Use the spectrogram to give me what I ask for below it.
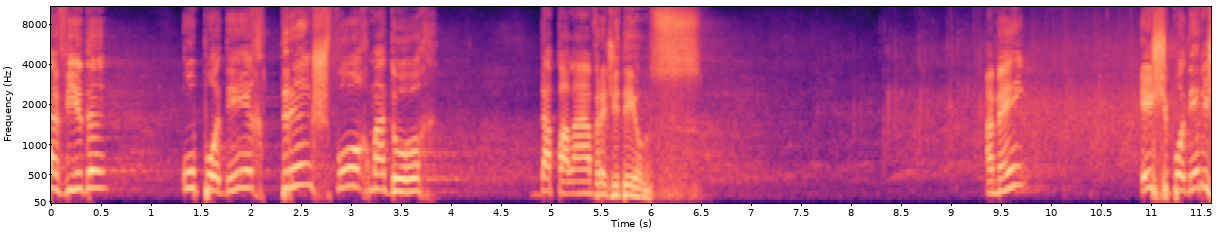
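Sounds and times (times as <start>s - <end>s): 
speech: 0.0s - 0.7s, 1.3s - 3.9s, 4.8s - 6.4s, 9.4s - 9.8s, 10.9s - 11.5s
audience applause: 7.9s - 11.5s.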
